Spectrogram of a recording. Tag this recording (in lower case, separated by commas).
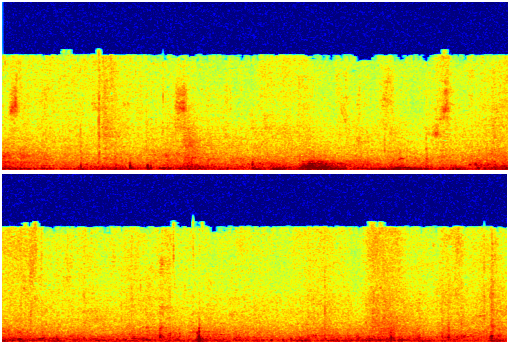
speech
